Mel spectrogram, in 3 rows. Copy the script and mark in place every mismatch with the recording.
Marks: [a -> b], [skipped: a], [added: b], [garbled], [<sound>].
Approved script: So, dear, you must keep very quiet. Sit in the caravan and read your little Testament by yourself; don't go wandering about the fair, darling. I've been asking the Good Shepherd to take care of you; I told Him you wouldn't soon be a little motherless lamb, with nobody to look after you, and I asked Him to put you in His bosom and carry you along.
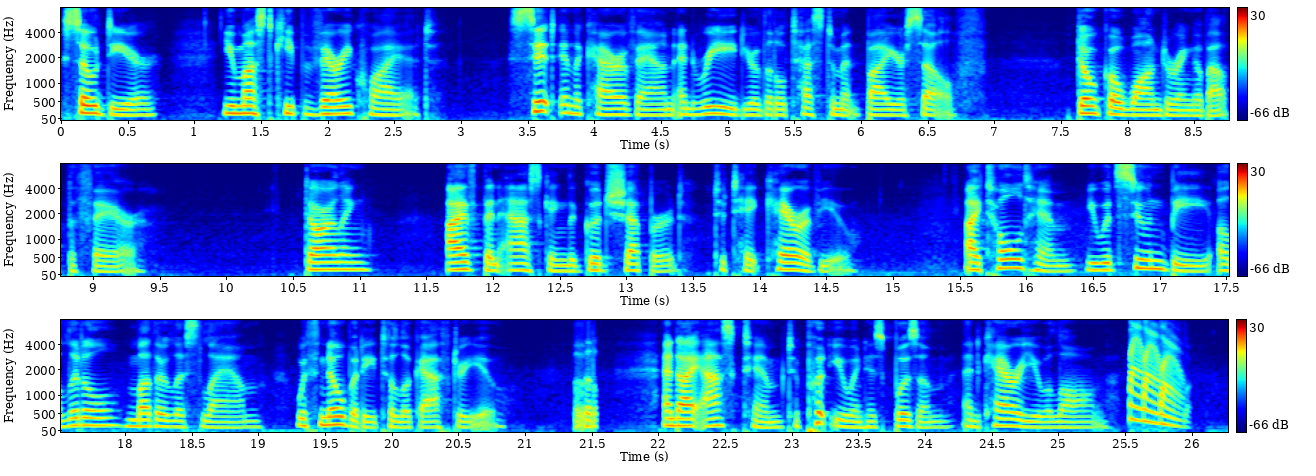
So, dear, you must keep very quiet. Sit in the caravan and read your little Testament by yourself; don't go wandering about the fair, darling. I've been asking the Good Shepherd to take care of you; I told Him you [wouldn't -> would] soon be a little motherless lamb, with nobody to look after you, [laugh] and I asked Him to put you in His bosom and carry you along. [chirp]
